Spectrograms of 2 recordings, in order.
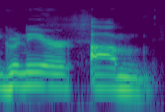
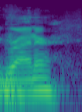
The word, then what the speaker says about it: Griner: that I should be less critical of Brittany Grenier because of her status being a part of two historically disenfranchised categories. Brittany Griner.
